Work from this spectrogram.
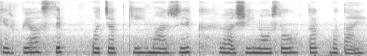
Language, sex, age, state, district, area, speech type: Hindi, female, 30-45, Rajasthan, Jaipur, urban, read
